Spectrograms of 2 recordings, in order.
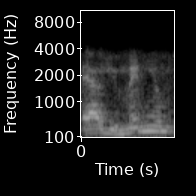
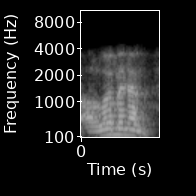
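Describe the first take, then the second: First: "aluminium" the non-American way, ending in -ee-um; low, matter-of-fact "aluminium", al-yoo-MIN-ee-um; foreign pronunciation. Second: Loud corrective "aluminum", stressed on LOO; "aluminum" the American way, ending in -num; American pronunciation. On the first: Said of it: "for those of you in other countries over there, you call it". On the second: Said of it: "It's called aluminum". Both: Shown as a demonstration.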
